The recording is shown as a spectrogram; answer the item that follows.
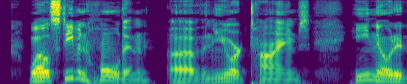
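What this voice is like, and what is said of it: Usual voice. Nothing is said of it.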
